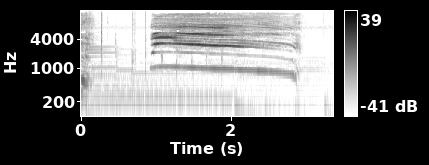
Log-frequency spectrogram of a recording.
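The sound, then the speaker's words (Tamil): A voice imitates a pressure cooker whistling in a kitchen: one sustained, fairly loud high-pitched whistling tone that holds steady for about two seconds, then slides down and cuts off, over a low background hum. “அப்படின்னு கிச்சன்ல இருந்து குக்கர் சத்தம்”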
